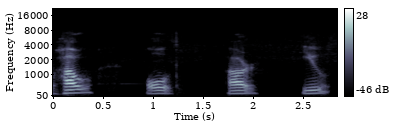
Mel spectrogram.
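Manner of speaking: put-on "how" "old" "are" "you" split by pauses; word by word. Shown as a demonstration. To the class, showing the wrong way, split apart. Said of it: "hay cuatro cosas".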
